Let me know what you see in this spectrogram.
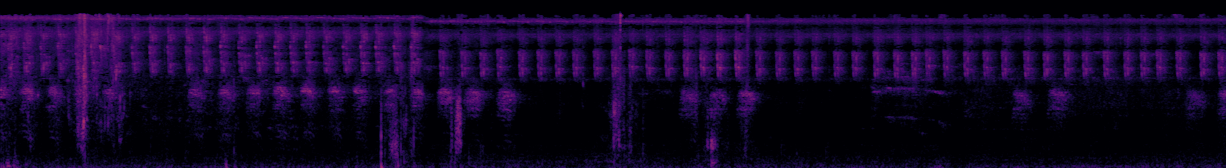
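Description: Outdoor pond-side ambience: a bird calling in quick repeated chirps, about three to four a second, over a steady high ticking. A few short soft knocks come through now and then.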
